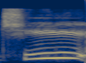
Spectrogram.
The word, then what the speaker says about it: qi: eastern practices to understand chi Soq chi is sometimes I in my book I spell it qi. Sometimes you'll see it spelled ch hi.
